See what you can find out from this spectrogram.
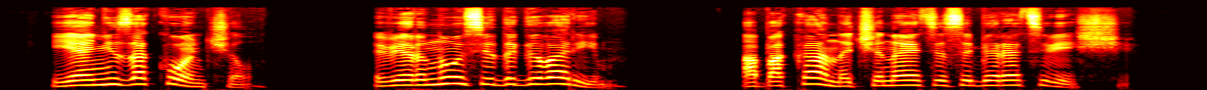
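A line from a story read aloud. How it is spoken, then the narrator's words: Menacing. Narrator (Russian): грозно произнес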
